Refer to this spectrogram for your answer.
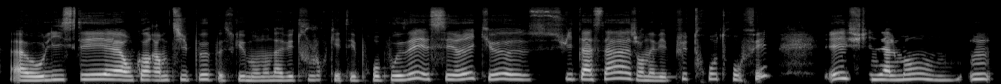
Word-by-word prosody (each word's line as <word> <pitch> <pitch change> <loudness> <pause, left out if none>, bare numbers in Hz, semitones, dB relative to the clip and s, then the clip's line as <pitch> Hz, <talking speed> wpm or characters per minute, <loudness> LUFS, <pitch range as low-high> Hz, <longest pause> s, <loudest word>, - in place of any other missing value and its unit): heu. 185 - +5
Au 180 +1 +6
lycée 225 +1 +4
encore 205 +1 +4
un 195 +1 +2
petit 215 +2 -3
peu 230 +1 -1
parce 195 -3 -8
qu'on 190 -2 -2
en 180 - -4
avait 185 +1 -1
toujours 200 +3 -10
qui - - -6
était 185 - -6
proposé 205 +8 +1
et 240 - -2
c'est 225 -1 0
vrai 250 +5 +2
que, 230 -2 +1
suite 240 +1 -7
à 225 0 +6
ça, 265 +4 0
j'en 195 -4 -2
avais 175 -1 -2
plus 250 +9 -9
trop, 250 -1 -7
trop 235 -2 -6
fait 395 +1 -4 0.5
et 270 +4 +1
finalement 225 +1 0 0.3
Mmh. 245 +1 0
225 Hz, 185 wpm, -24 LUFS, 200-240 Hz, 0.5 s, Au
